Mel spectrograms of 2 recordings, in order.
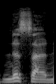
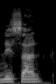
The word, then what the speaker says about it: Nisan: The 14th of Nisan, or I guess some people pronounce it Nissan. – Nisan.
